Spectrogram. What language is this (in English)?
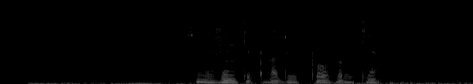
Russian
